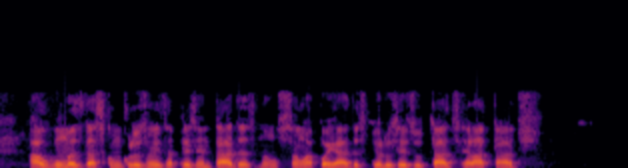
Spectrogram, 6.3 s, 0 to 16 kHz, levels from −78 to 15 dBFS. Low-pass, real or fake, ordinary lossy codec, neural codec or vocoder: 7.2 kHz; real; AAC, 64 kbps; none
